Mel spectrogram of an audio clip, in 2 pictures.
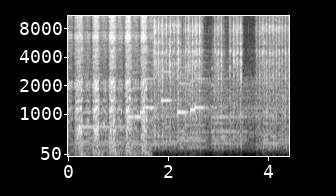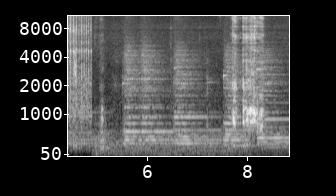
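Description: A microplane grates in a kitchen, with quick rhythmic rasping strokes close by, pausing and resuming over several seconds, fairly quiet with no talk.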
